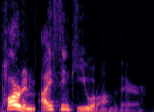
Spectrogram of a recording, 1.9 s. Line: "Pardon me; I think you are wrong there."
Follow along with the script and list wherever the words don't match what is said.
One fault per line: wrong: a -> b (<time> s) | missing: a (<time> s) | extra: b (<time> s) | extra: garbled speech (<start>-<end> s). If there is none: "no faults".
missing: me (0.4 s)
missing: are (1.2 s)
